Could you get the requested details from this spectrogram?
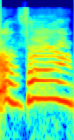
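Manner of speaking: put-on very high, tearful sobbing whimper, crying little-boy voice. Imitating the crying boy from a commercial: mock crying. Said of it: "And he's crying".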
